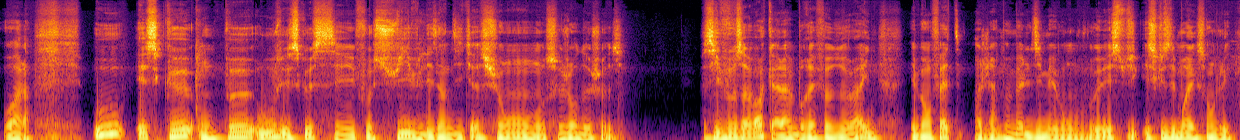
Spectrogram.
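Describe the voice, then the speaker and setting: A man's voice: fairly low pitch, normal speed, dark tone. A man casually commentating a video game as he plays and reading the on-screen dialogue aloud. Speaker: gamer. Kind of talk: let's play commentary.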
